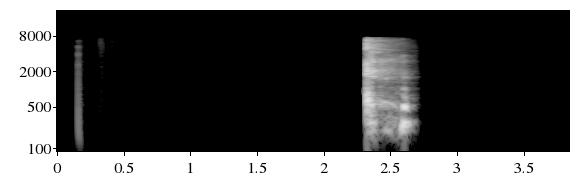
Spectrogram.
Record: {"cough_length": "3.8 s", "cough_amplitude": 27089, "cough_signal_mean_std_ratio": 0.16, "survey_phase": "beta (2021-08-13 to 2022-03-07)", "age": "45-64", "gender": "Female", "wearing_mask": "No", "symptom_none": true, "smoker_status": "Current smoker (1 to 10 cigarettes per day)", "respiratory_condition_asthma": false, "respiratory_condition_other": false, "recruitment_source": "REACT", "submission_delay": "1 day", "covid_test_result": "Negative", "covid_test_method": "RT-qPCR"}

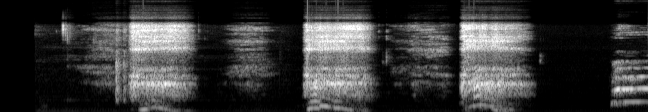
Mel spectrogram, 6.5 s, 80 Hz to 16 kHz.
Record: {"exhalation_length": "6.5 s", "exhalation_amplitude": 32768, "exhalation_signal_mean_std_ratio": 0.53, "survey_phase": "beta (2021-08-13 to 2022-03-07)", "age": "45-64", "gender": "Female", "wearing_mask": "No", "symptom_sore_throat": true, "smoker_status": "Never smoked", "respiratory_condition_asthma": false, "respiratory_condition_other": false, "recruitment_source": "Test and Trace", "submission_delay": "2 days", "covid_test_result": "Positive", "covid_test_method": "RT-qPCR", "covid_ct_value": 37.5, "covid_ct_gene": "N gene"}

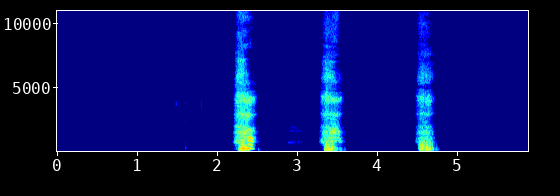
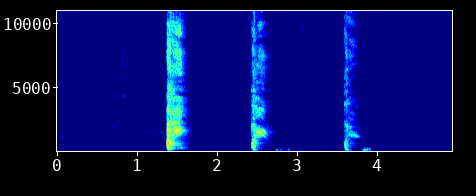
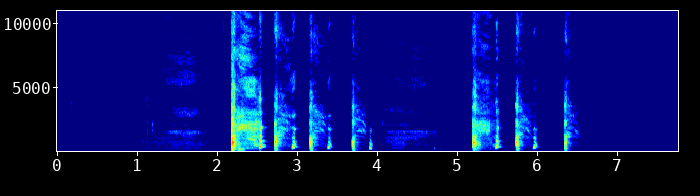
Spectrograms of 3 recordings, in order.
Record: {"exhalation_length": "5.9 s", "exhalation_amplitude": 29546, "exhalation_signal_mean_std_ratio": 0.23, "three_cough_length": "4.9 s", "three_cough_amplitude": 32767, "three_cough_signal_mean_std_ratio": 0.2, "cough_length": "7.8 s", "cough_amplitude": 32768, "cough_signal_mean_std_ratio": 0.21, "survey_phase": "alpha (2021-03-01 to 2021-08-12)", "age": "18-44", "gender": "Female", "wearing_mask": "No", "symptom_cough_any": true, "smoker_status": "Never smoked", "respiratory_condition_asthma": false, "respiratory_condition_other": false, "recruitment_source": "Test and Trace", "submission_delay": "2 days", "covid_test_result": "Positive", "covid_test_method": "RT-qPCR", "covid_ct_value": 28.2, "covid_ct_gene": "ORF1ab gene", "covid_ct_mean": 28.7, "covid_viral_load": "370 copies/ml", "covid_viral_load_category": "Minimal viral load (< 10K copies/ml)"}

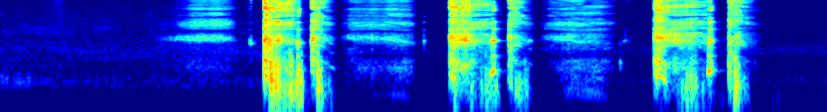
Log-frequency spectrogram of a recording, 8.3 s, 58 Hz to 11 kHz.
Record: {"cough_length": "8.3 s", "cough_amplitude": 32768, "cough_signal_mean_std_ratio": 0.28, "survey_phase": "alpha (2021-03-01 to 2021-08-12)", "age": "18-44", "gender": "Female", "wearing_mask": "No", "symptom_cough_any": true, "symptom_shortness_of_breath": true, "symptom_fatigue": true, "symptom_onset": "2 days", "smoker_status": "Current smoker (e-cigarettes or vapes only)", "respiratory_condition_asthma": false, "respiratory_condition_other": false, "recruitment_source": "Test and Trace", "submission_delay": "2 days", "covid_test_result": "Positive", "covid_test_method": "RT-qPCR", "covid_ct_value": 30.0, "covid_ct_gene": "ORF1ab gene", "covid_ct_mean": 31.2, "covid_viral_load": "60 copies/ml", "covid_viral_load_category": "Minimal viral load (< 10K copies/ml)"}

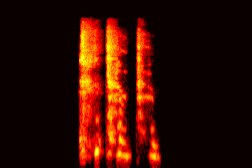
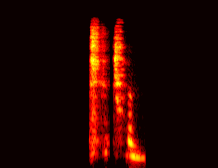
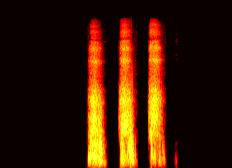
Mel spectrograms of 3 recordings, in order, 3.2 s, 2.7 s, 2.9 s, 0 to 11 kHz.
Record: {"three_cough_length": "3.2 s", "three_cough_amplitude": 27440, "three_cough_signal_mean_std_ratio": 0.29, "cough_length": "2.7 s", "cough_amplitude": 22860, "cough_signal_mean_std_ratio": 0.25, "exhalation_length": "2.9 s", "exhalation_amplitude": 27394, "exhalation_signal_mean_std_ratio": 0.34, "survey_phase": "alpha (2021-03-01 to 2021-08-12)", "age": "18-44", "gender": "Female", "wearing_mask": "No", "symptom_cough_any": true, "symptom_headache": true, "symptom_onset": "5 days", "smoker_status": "Never smoked", "respiratory_condition_asthma": false, "respiratory_condition_other": false, "recruitment_source": "Test and Trace", "submission_delay": "2 days", "covid_test_result": "Positive", "covid_test_method": "RT-qPCR", "covid_ct_value": 16.2, "covid_ct_gene": "N gene", "covid_ct_mean": 16.3, "covid_viral_load": "4600000 copies/ml", "covid_viral_load_category": "High viral load (>1M copies/ml)"}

